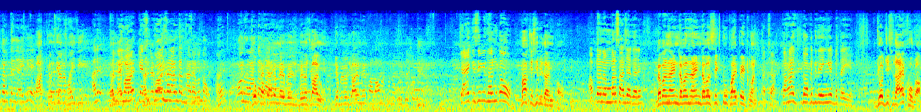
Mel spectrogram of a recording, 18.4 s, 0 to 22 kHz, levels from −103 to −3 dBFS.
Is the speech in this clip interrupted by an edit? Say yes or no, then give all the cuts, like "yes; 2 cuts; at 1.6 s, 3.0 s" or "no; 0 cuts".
no; 0 cuts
